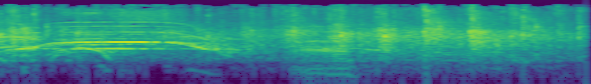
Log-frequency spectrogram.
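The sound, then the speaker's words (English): A crowd claps steadily in a dense, continuous patter for several seconds, with a high whoop or whistle rising over the applause near the start, applauding the tech worker as he stands in the balcony, at a chapel gathering held in the Wollaston Church of the Nazarene facility. “As he stands in the balcony to receive your applause, it's very humble of you,”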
